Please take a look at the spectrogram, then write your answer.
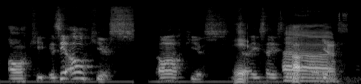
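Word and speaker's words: Arceus: Legends and it's it's like AR is it archus arus yes arus there there are several pron imagine pronouncing it correctly I'm ass um but uh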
